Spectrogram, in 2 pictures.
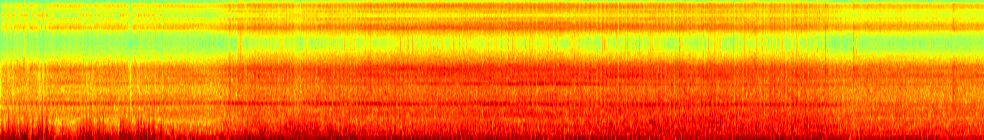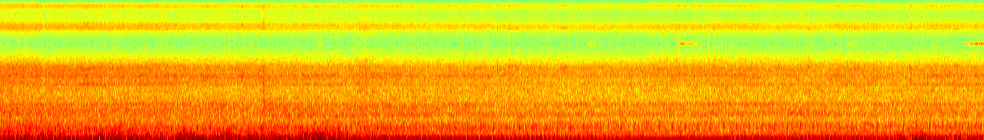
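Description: Diesel locomotive running as it hauls coaches into the station, the engine loud with a steady whine until about twelve seconds in, then dropping back to a quieter idle.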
